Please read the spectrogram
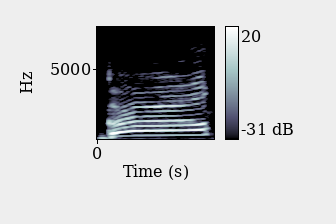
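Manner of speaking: emphatic cautioning call; drawn-out warning. Real, not acted. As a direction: stretch it out as a plea to listen. Warning other women directly.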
